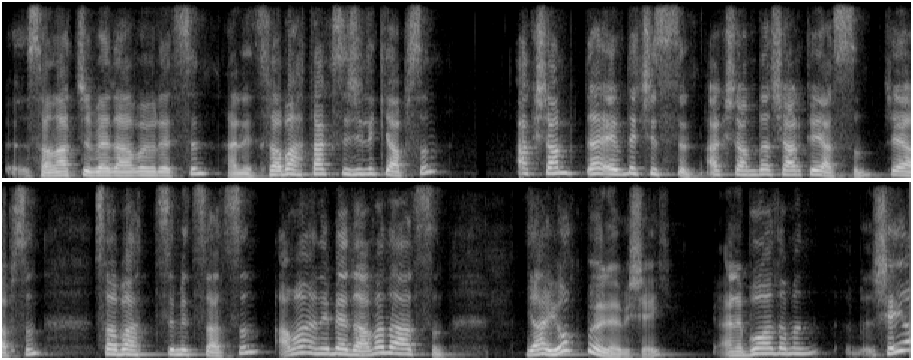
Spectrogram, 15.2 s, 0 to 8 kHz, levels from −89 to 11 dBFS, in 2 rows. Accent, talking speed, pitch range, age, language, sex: native, 125 wpm, 155-230 Hz, 60-79, Turkish, male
